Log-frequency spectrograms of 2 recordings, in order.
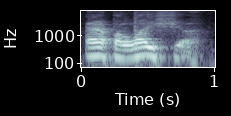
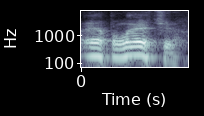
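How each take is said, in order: First: "Appalachia" with a long "lay" sound, ap-uh-LAY-shuh; wrong pronunciation. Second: "Appalachia" with a short "latch" sound, ap-uh-LATCH-uh; local pronunciation. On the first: Correcting outsiders on the name, saying "Appalachia" as ap-uh-LAY-shuh. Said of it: "it's not called Appalachia". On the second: A local teaching viewers the name, saying "Appalachia" as ap-uh-LATCH-uh. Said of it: "It's called Appalachia". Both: Shown as a demonstration.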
